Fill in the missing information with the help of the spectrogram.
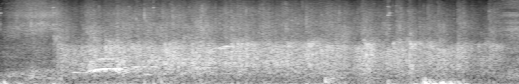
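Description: An audience claps steadily for several seconds for a volunteer holding the microphone, a dense continuous patter of many hands that stays fairly even from start to finish.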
